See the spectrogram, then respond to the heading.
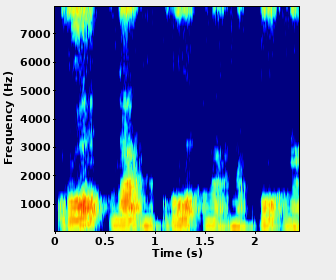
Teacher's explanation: Jadi ro paling dalam, lam di tengah, nun di ujungnya gitu ya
